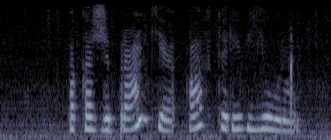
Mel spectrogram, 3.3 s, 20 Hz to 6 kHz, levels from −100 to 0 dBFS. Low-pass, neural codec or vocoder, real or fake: 5.4 kHz; none; real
